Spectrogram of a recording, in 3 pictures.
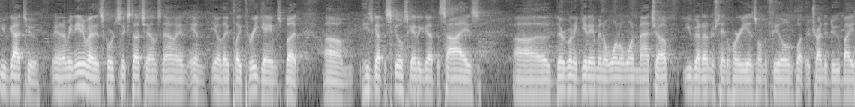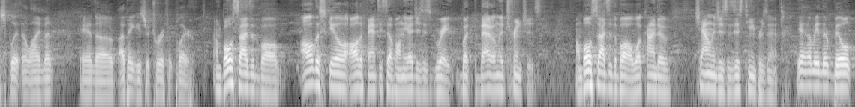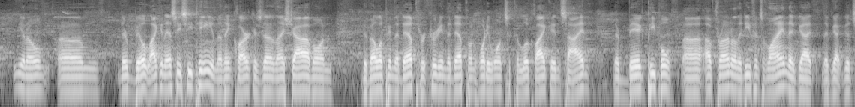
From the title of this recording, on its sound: Radio Show at Parkway Tavern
